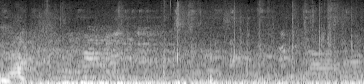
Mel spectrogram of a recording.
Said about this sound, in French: on entend son pas il porte des sandales.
